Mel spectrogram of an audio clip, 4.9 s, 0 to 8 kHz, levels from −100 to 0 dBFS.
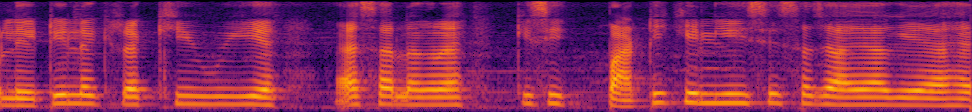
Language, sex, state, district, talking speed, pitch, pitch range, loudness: Hindi, female, Haryana, Charkhi Dadri, 185 wpm, 210 Hz, 200-230 Hz, -20 LUFS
